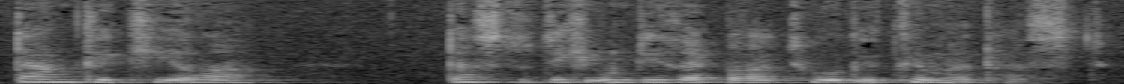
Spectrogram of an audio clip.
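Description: A woman voicing a whiny, complaining woman on holiday, shrill and self-pitying. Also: steady tone, moderate pace, vocal fry, warm tone, lightly acted. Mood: subdued.

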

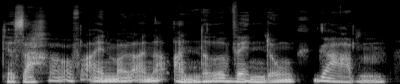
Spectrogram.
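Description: Woman narrator, very slow, gravelly, measured, classic tale reading. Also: rumbling low, darkish tone. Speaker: audiobook narrator.

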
